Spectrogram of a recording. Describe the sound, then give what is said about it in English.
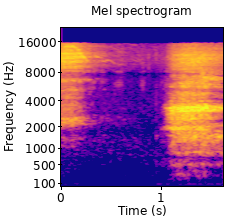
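Airy, hissing breath sounds of slow, deep breathing, in for five seconds and out for seven: a short breath fades out, a brief quiet pause follows, then a stronger, longer breath rushes in. No one speaks. “Breathing in and out. 5 seconds in. 7 seconds out.”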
